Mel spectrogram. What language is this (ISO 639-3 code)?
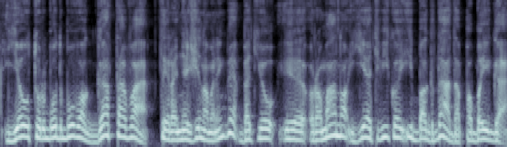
lit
